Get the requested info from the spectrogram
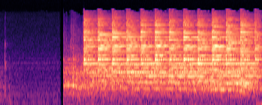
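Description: The New York Stock Exchange closing bell ringing: a steady, continuous electric ring that starts about a second in after a brief silence, with clapping from the people on the bell podium underneath.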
